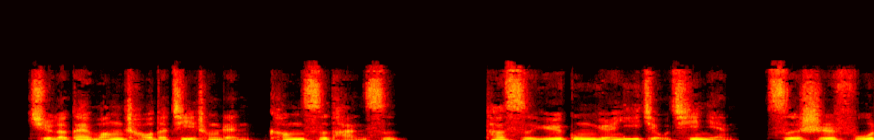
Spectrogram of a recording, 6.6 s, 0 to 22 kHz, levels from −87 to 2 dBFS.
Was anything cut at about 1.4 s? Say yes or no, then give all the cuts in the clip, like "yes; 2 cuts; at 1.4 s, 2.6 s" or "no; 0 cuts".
no; 2 cuts; at 3.6 s, 4.7 s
